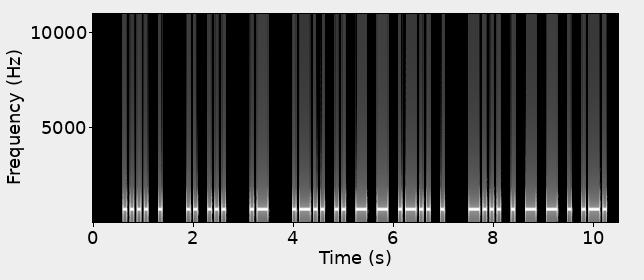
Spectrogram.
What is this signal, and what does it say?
Morse code, heard as a keyed tone, about 17 wpm, 700 Hz. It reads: HE IS A LITTLE BETTER
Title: Sentences from Top 600 Words 17wpm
